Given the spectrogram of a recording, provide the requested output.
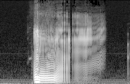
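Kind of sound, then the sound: vocal imitation, imitated fart noise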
